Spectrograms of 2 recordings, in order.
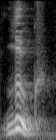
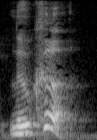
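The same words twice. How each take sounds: First: It is said as one syllable. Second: It ends with an extra uh syllable. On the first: The speaker calls it right. "one syllable" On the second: The speaker calls it wrong. "if the E were pronounced as uh ... That is not the correct pronunciation"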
